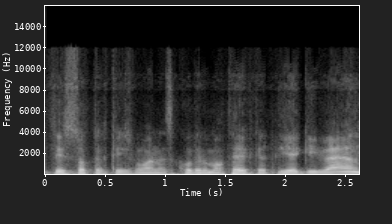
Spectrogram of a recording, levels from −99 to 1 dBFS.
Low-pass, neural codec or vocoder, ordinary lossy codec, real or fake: 10.8 kHz; codec, 16 kHz in and 24 kHz out, 0.4 kbps, LongCat-Audio-Codec, fine tuned four codebook decoder; Opus, 16 kbps; fake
